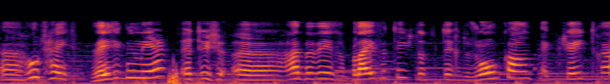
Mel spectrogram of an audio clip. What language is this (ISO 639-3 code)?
nld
